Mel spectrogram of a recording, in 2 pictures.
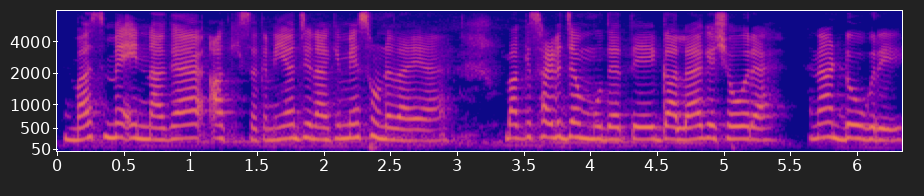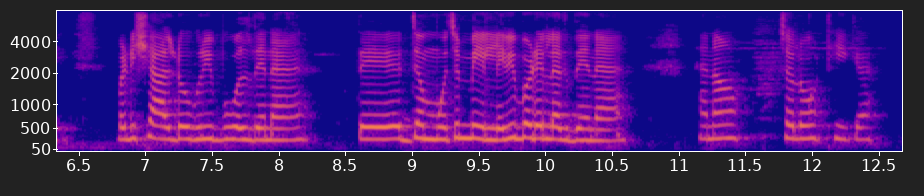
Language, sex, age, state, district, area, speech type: Dogri, female, 18-30, Jammu and Kashmir, Jammu, rural, spontaneous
